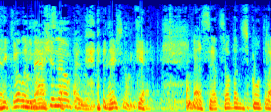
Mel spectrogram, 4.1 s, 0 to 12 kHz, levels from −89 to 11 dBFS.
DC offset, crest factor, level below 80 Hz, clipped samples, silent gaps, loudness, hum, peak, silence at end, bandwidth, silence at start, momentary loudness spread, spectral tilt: 0.9%; 10 dB; -42 dBFS; 0.4%; none; -12 LUFS; none; 0 dBFS; 0 s; 10 kHz; 0 s; 7 LU; -7 dB/octave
